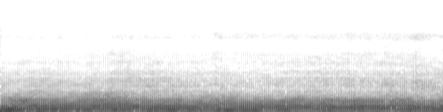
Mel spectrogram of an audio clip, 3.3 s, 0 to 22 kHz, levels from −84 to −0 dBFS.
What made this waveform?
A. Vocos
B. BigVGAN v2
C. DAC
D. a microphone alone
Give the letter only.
A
